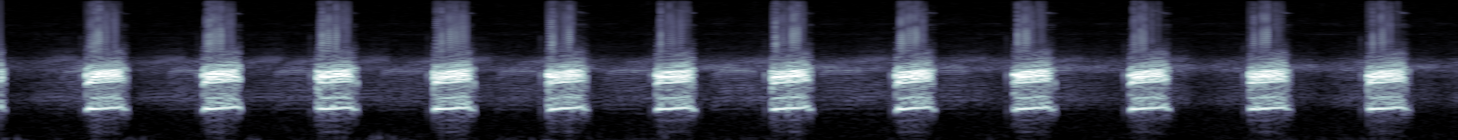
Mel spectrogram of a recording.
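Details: A frog singing in the rain calls in harsh, nasal bursts, evenly repeated about every half second.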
